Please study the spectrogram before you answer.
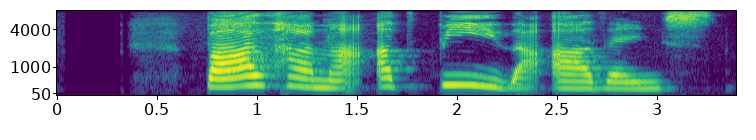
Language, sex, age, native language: Icelandic, female, 10, Icelandic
